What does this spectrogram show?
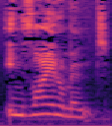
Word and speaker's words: environment: تصلح للزراعة crops محاصيل environment بيئة هنا الحرف ال N ده silent nutrients يبقى nutrients عناصر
